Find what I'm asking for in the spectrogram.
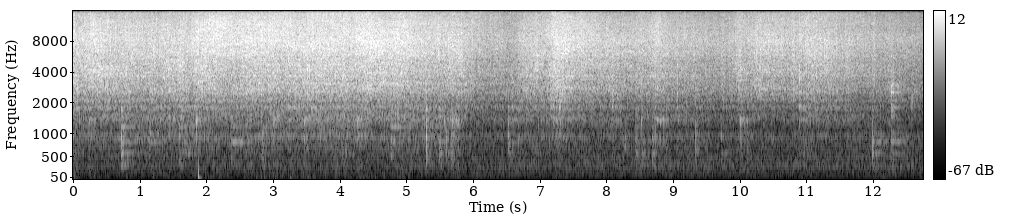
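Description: Washed rice and moong dal for Bengali khichuri sizzle steadily as they are stirred in a hot pan, a continuous frying hiss broken by soft scraping strokes, close and alone without talk.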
